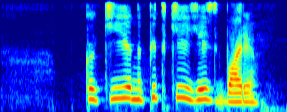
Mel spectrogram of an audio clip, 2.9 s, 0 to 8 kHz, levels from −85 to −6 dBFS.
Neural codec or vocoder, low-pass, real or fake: none; 7.2 kHz; real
